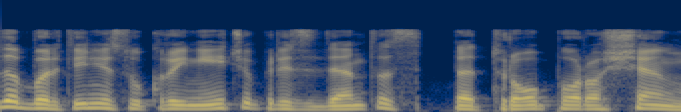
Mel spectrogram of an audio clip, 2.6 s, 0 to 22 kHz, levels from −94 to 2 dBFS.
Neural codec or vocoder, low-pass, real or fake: codec, 16 kHz, 4 kbps, X-Codec, HuBERT features, trained on balanced general audio; 7.2 kHz; fake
